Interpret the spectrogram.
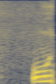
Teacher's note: ऊ जो होता है वह ओष्ठ से बोला जाता है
